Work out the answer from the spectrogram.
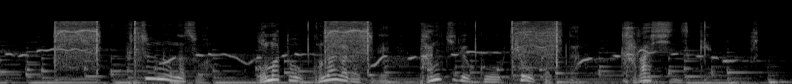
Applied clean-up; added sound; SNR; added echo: none; Camera; 7 dB; none.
